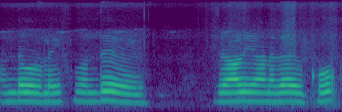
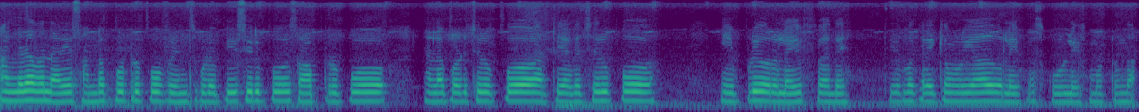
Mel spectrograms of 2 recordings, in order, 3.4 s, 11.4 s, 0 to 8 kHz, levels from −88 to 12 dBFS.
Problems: none marked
